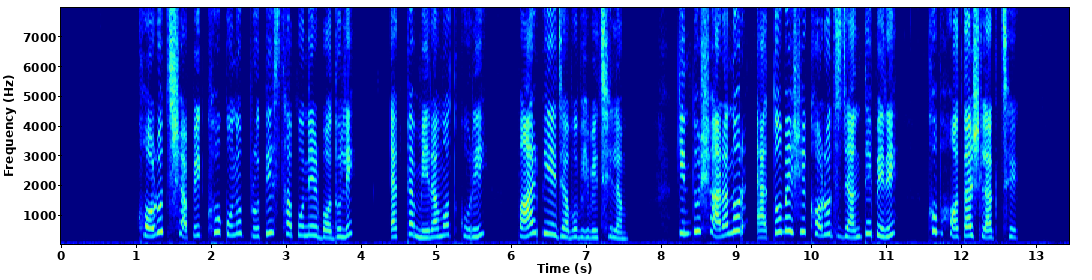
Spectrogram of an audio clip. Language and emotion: Bengali, sad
